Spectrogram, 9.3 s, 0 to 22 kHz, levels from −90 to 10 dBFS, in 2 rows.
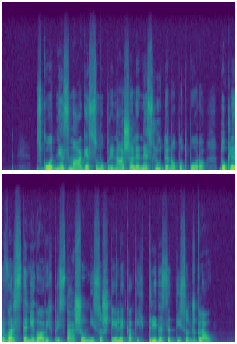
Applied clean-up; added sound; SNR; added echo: none; none; none; none.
